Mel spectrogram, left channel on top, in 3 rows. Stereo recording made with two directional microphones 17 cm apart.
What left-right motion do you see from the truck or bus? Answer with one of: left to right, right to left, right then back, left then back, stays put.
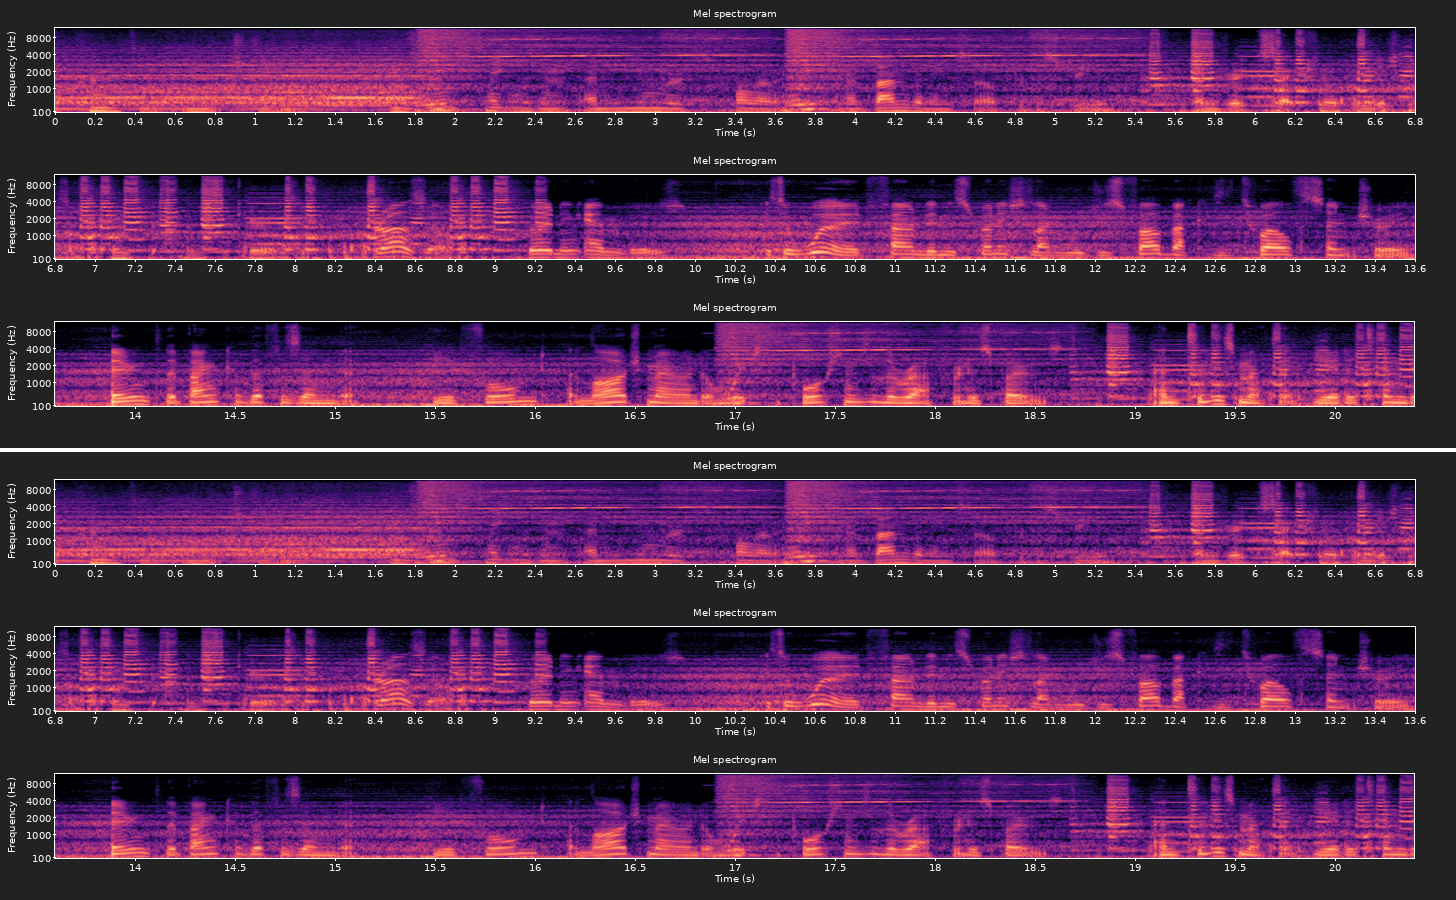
stays put.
